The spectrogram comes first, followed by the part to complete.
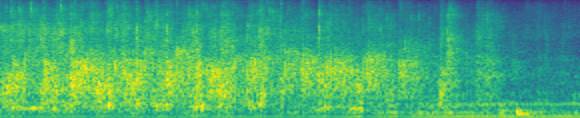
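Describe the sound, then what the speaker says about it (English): A crowd applauds steadily and loudly, the clapping holding strong before tapering slightly toward the end. "Let's give her another round of applause."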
